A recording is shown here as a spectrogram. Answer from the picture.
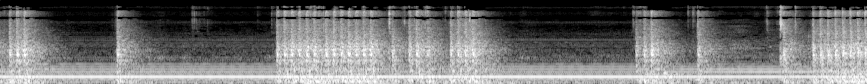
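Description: Electric fuel pump wired straight to the car battery: a steady hum with sharp clicks as the wires touch the terminals, and two bursts of rapid ticking, a longer one about two seconds in and a short one near five seconds.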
